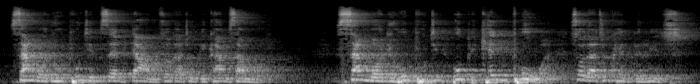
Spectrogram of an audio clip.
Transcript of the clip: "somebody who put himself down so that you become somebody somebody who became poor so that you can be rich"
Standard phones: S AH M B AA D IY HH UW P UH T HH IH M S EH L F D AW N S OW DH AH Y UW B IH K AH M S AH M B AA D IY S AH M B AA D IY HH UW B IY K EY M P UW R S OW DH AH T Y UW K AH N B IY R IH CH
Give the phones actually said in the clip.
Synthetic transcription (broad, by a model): S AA M B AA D IY HH UW P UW T HH IH M S EH L F D AW N S OW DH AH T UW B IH K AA M S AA M B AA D IY S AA M B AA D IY HH UW B IY K EY M P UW W S OW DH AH T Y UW K AH N B IY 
